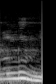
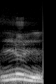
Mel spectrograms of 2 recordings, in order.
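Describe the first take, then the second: First: The word ends with an 'n' sound. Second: The word ends with an 'l' sound. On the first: The speaker calls it wrong. "bukan lun ya" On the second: The speaker calls it right. "tapi lu saja, langsung lul"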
